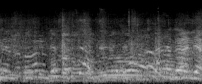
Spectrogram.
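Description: Chatter of several voices talking at once, overlapping, with no single speaker standing out.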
